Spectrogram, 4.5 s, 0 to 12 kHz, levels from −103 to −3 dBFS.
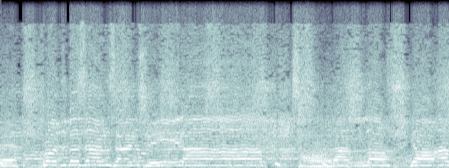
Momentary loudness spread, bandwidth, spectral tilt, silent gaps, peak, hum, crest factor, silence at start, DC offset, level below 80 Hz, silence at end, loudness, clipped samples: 1 LU; 12 kHz; -2.5 dB/octave; none; 0 dBFS; none; 4 dB; 0 s; under 0.1%; -32 dBFS; 0 s; -3 LUFS; 10%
